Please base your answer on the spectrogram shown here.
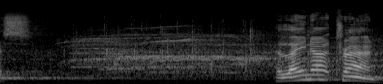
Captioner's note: audience claps and cheers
